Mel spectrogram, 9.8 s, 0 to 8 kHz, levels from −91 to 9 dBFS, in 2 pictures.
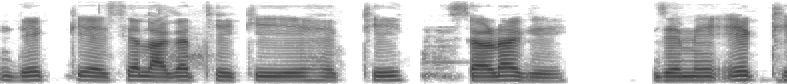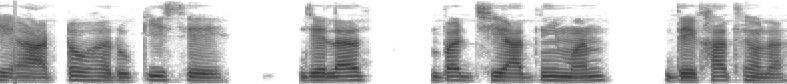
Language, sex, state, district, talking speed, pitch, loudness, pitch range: Chhattisgarhi, male, Chhattisgarh, Jashpur, 160 wpm, 135 Hz, -19 LUFS, 130-145 Hz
